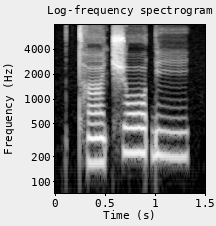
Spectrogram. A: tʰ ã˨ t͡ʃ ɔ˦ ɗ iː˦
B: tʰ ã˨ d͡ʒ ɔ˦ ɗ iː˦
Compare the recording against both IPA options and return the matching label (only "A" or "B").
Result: A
